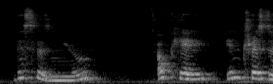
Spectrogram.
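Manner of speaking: mock unexcited, even-toned, calm, level voice. Retelling a husband's reply to twin news: imitating a calm, unexcited tone. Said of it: "No level of excitement, no raising of a voice".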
